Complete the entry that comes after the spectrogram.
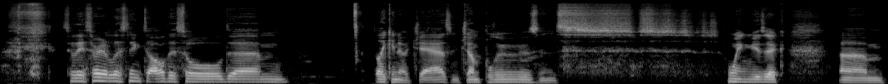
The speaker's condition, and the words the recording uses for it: Stuttering. Sorry, my throat's a little scratchy there.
